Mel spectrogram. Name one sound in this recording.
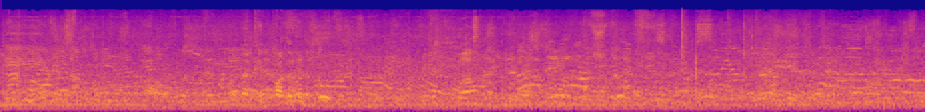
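A busy crowd of men and women chatters all around outdoors.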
